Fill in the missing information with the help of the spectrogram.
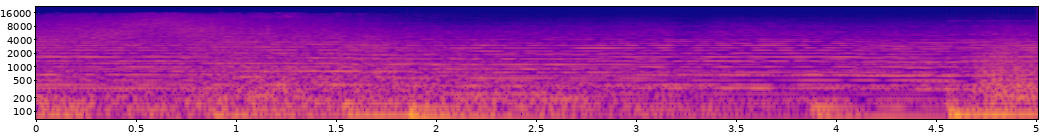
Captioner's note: dramatic music; graphic whooshing; thunder rumbling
